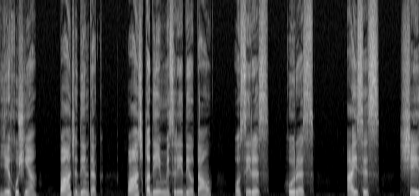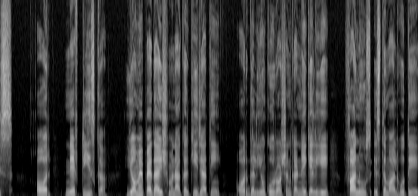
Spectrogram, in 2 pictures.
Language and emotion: Urdu, neutral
